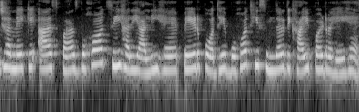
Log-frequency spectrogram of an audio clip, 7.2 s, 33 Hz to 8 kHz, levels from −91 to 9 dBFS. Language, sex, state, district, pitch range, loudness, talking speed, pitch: Hindi, female, Chhattisgarh, Raipur, 255-290 Hz, -14 LUFS, 140 wpm, 275 Hz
